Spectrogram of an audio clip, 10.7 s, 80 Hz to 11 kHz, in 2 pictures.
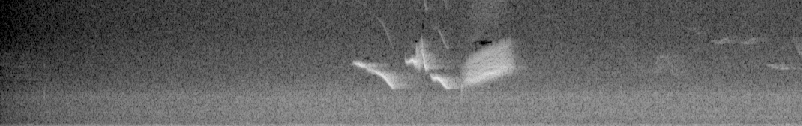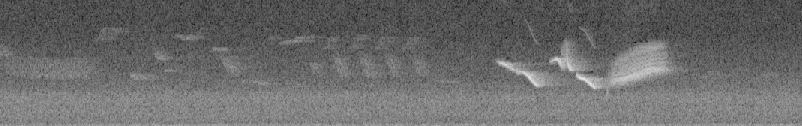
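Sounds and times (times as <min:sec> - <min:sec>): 
Eastern crowned warbler song: 0:02.3 - 0:10.6.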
